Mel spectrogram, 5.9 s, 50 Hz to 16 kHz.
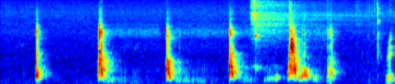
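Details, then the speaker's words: Ankle systolic pressure measurement with handheld Doppler and sphygmomanometer cuff on lower leg, checking for critical limb ischaemia: regular whooshing arterial pulses, about 64 a minute, reappear as the cuff deflates, marking systolic pressure. "the pressure the first audible return deflate the cuff level level and repeat on the other"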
